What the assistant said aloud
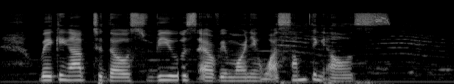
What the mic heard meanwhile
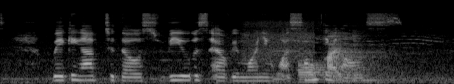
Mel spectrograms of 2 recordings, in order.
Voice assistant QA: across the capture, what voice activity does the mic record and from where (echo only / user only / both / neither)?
both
